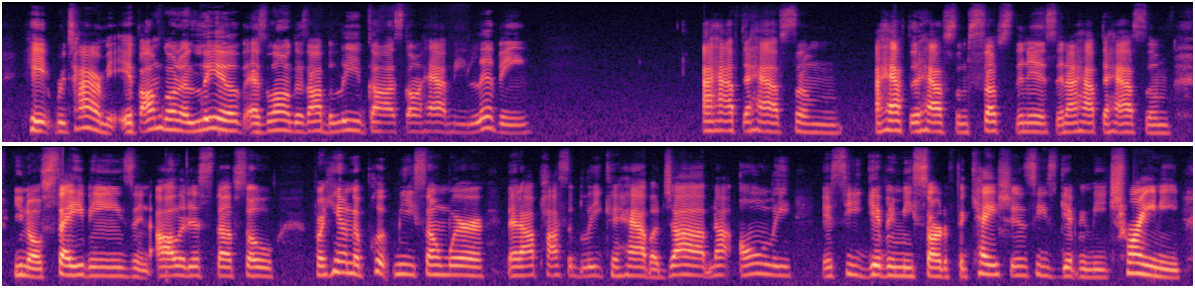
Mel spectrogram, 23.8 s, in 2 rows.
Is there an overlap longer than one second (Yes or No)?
No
